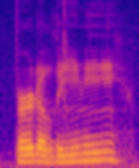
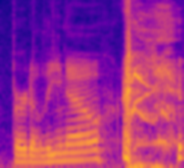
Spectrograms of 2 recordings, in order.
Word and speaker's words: Bertolino: to interview uh giovanni bertolini bertolino after i said it wrong yeah bertolino okay yep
